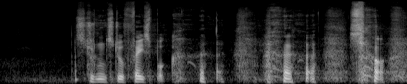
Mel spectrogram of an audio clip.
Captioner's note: laughs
